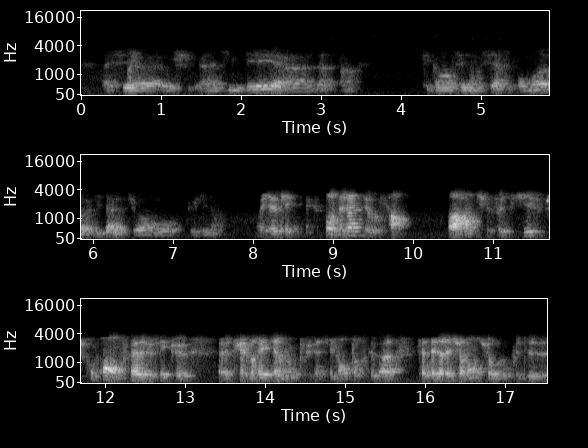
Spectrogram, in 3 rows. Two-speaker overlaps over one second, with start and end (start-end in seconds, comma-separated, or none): none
